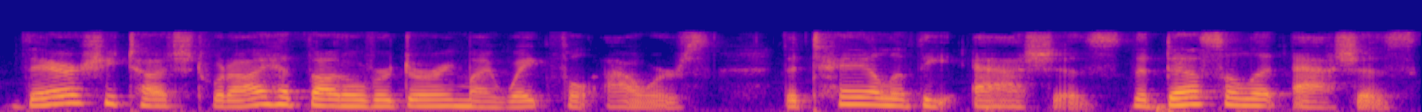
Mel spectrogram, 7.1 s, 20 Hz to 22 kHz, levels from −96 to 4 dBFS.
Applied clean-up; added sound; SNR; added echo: none; none; none; none.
